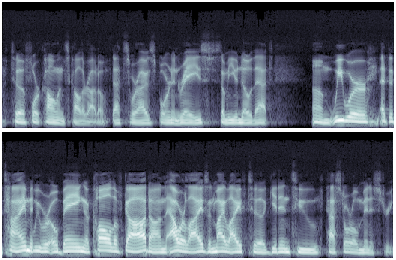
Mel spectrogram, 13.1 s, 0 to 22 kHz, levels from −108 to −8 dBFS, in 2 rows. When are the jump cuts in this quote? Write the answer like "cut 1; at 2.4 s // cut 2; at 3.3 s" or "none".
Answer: cut 1; at 7.0 s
